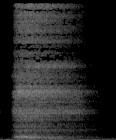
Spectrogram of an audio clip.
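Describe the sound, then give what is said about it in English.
A single slow, airy breath, soft and breathy with a hissing quality. It swells quickly and then fades gradually over about a second and a half, alone against a quiet background. “So breathe in and out. Breathe in”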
